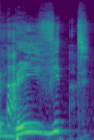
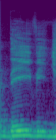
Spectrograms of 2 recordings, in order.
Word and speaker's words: David: Não Porque- é David, não é David. Não é Davi. Não tem é gente, Davi, é tem gente por aí me David. chamando de Davi. Não é David, meu nome. É David, bem como se pronuncia Isso.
